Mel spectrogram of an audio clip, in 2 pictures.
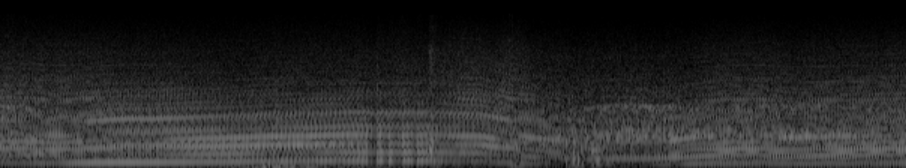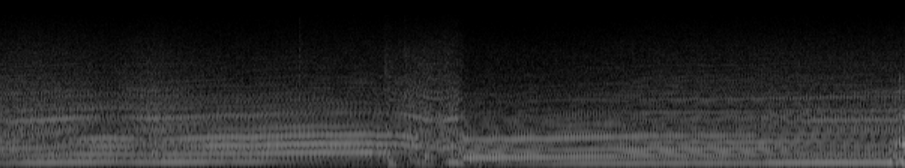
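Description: A Lamborghini Countach with an upgraded engine runs a racing lap, its engine note loud and continuous, rising and falling through gear changes, with one or two sharp dips.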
